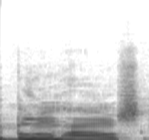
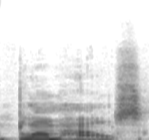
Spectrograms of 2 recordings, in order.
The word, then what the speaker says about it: Blumhouse: It It Cuz I used to always say Bloomhouse and then now I think we've come to find out that is actually Blumhouse. It rhymes with plum.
